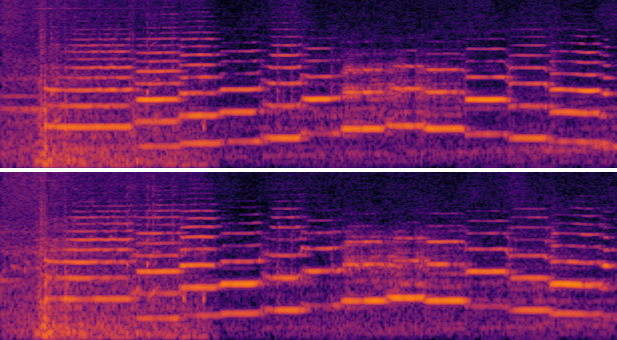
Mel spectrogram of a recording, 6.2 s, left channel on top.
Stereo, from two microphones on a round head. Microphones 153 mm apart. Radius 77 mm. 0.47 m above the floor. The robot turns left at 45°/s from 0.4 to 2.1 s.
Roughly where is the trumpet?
Behind left.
